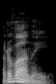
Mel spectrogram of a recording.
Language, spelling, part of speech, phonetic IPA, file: Russian, рваный, adjective, [ˈrvanɨj], Ru-рваный.ogg
- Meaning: 1. torn 2. jagged 3. uneven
